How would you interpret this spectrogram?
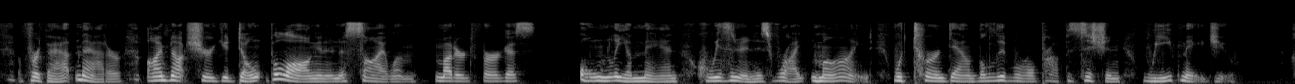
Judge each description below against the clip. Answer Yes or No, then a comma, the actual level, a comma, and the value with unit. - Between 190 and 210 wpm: No, average, 150 wpm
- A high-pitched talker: No, medium, 150 Hz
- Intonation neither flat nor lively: Yes, average, 3.5 semitones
